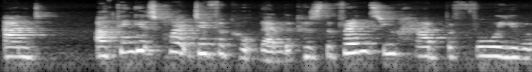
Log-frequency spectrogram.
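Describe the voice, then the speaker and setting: Noticeable background noise surrounds a woman whose fairly high voice moves at a fairly quick pace. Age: middle-aged. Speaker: online magazine host. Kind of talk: casual chat.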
